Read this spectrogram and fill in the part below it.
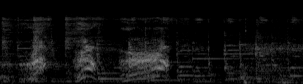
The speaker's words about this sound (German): Ja, Ruff, Ruff, Ruff soll einfach ein Hund sein, der bellt, glaube ich.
